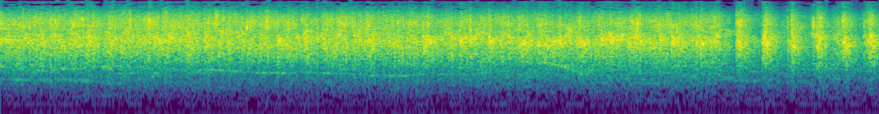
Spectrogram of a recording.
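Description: Audience applauding, dense at first, then thinning out to separate claps near the end.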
